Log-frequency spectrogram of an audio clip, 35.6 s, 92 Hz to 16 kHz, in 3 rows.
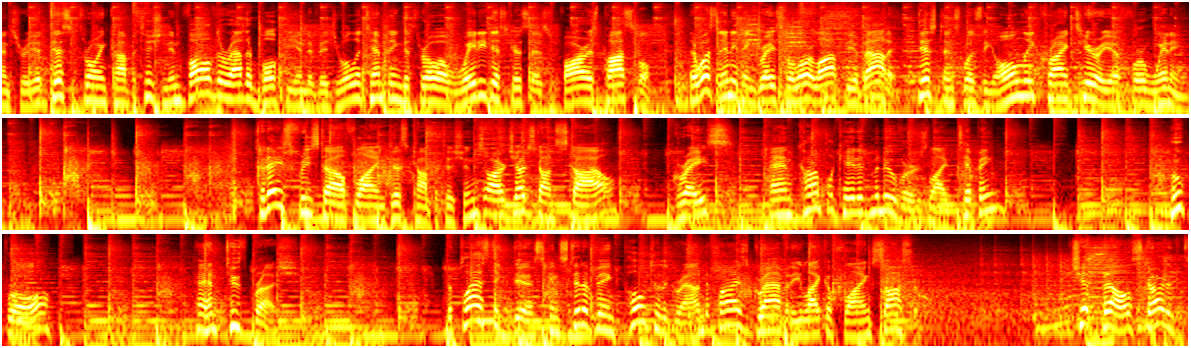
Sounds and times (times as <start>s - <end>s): Speech: 0.0s - 11.9s, 14.4s - 18.0s, 18.6s - 21.9s, 23.6s - 24.3s, 25.7s - 26.7s, 28.2s - 33.0s, 34.4s - 35.6s
Music: 0.0s - 35.6s.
